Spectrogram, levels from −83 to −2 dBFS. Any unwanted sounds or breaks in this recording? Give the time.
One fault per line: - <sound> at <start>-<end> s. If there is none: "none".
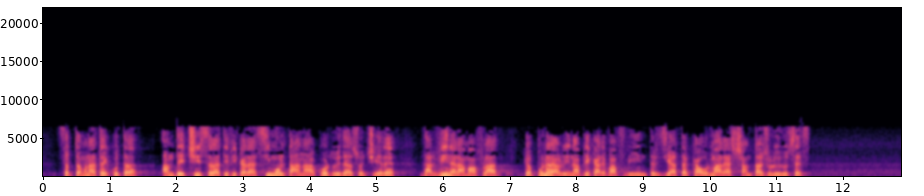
none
